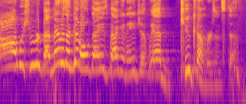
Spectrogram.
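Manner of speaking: hammed-up nostalgic complaint; mock grumbling. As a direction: imitate complainers pining for the old days. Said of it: "they're grumbling, complaining".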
